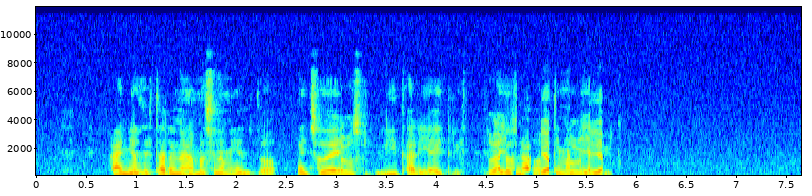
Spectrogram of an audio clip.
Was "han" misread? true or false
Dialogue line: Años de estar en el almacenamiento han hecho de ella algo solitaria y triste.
true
